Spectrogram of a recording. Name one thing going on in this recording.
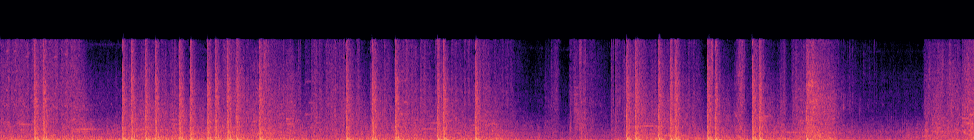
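Gunfire rattles in rapid bursts, echoing off walls.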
